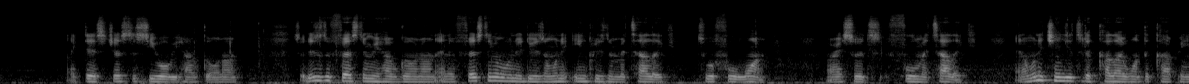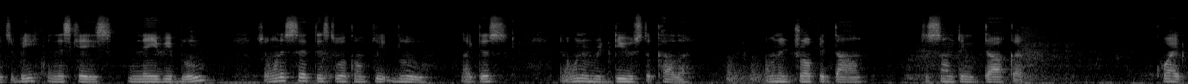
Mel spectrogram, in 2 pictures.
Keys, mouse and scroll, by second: 1.7 scroll up 2, 2.0-5.7 middle drag, 2.5 scroll down 1, 3.3 scroll up 1, 3.8-5.7 scroll up 1, 5.7-10.6 drag.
